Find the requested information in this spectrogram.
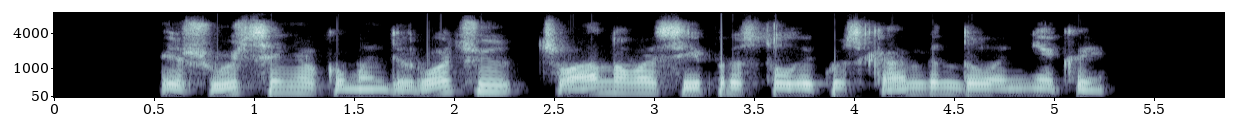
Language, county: Lithuanian, Kaunas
